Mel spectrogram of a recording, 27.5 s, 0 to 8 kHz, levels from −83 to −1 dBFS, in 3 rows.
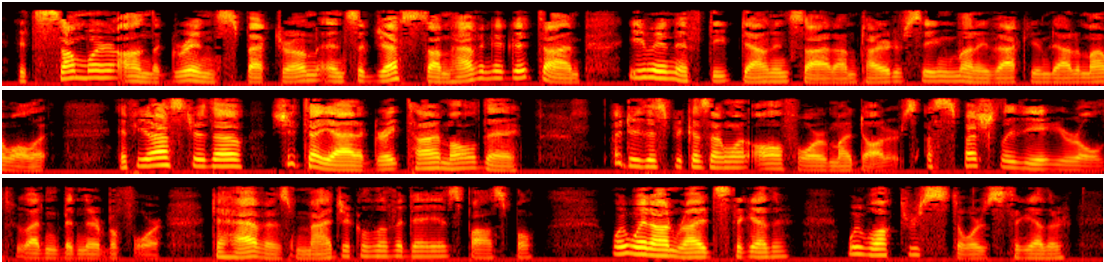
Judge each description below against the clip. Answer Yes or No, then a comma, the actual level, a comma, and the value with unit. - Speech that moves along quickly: No, average, 175 wpm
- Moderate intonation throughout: No, wide, 8.9 semitones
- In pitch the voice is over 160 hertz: No, low, 130 Hz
